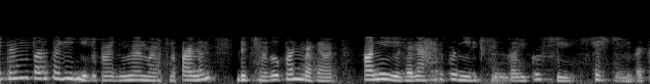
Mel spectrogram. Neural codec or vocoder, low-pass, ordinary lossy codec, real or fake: codec, 44.1 kHz, 1.7 kbps, Pupu-Codec; 3.6 kHz; none; fake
